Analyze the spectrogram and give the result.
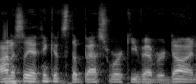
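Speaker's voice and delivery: usual speaking voice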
